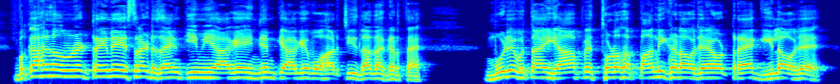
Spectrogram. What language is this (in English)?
Urdu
